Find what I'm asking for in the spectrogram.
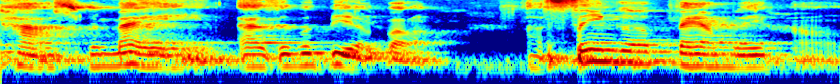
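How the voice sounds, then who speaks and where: A woman's very slow speech with lively intonation, noticeable background noise and audible room echo. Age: 80s+. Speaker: resident speaking at public hearing. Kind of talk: public comment at hearing.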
